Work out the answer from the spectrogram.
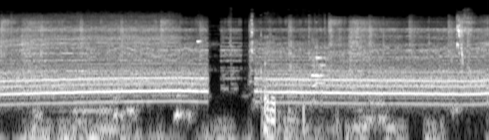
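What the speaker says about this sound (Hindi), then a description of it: "अभी स्टार्ट गाड़ी खोली, बूस्ट करते हैं" Steady, high, whining engine drone from a car boosting in the Rally Fury racing video game runs loud and constant, cut by a brief drop in the middle before surging back, with faint lower rumbles beneath.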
